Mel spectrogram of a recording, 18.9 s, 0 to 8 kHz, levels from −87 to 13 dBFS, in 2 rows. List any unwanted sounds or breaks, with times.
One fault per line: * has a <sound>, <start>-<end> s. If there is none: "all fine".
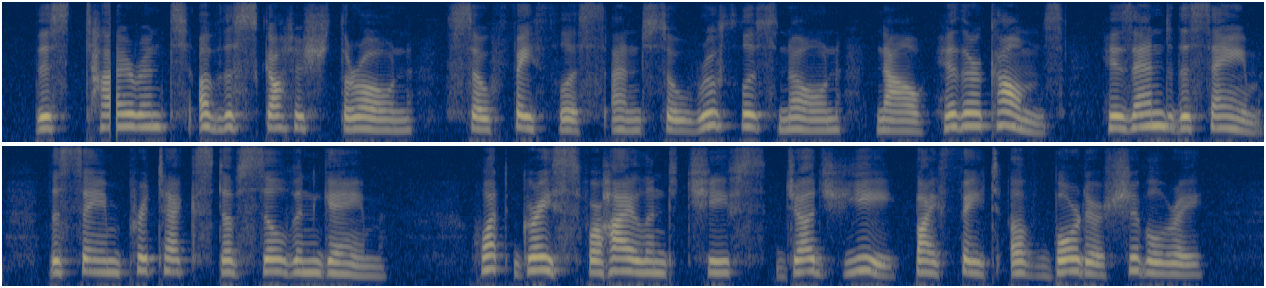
* has a dropout, 0.8-0.9 s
